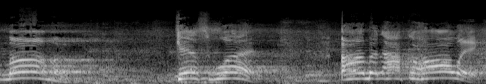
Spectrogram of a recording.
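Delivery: high, gleeful declaration; excited announcement. Retold or imitated. Son phoning his mother with news, excited announcement.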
